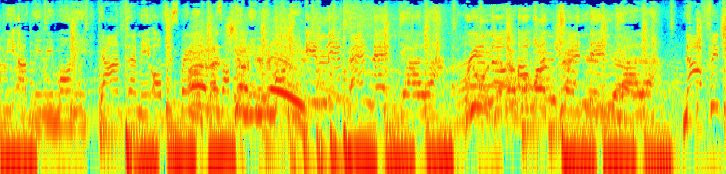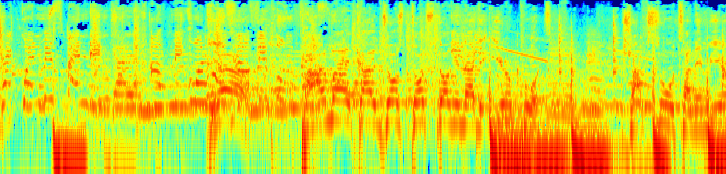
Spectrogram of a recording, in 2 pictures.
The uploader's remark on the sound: LIVE AT ISLAND SATURDAYS ON MAY 4TH. Live Audio.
